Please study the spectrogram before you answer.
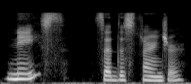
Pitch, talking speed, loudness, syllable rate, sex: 230 Hz, 125 wpm, -17 LUFS, 3.9 syllables/s, female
